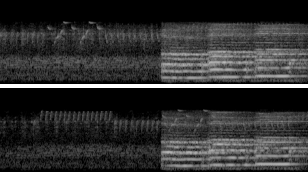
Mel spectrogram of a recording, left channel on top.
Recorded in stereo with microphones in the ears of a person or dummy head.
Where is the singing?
5° left (ahead or behind), 1.7 m.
